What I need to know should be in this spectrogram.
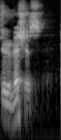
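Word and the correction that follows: Jasudavicius: It's Jazz DeVicious.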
